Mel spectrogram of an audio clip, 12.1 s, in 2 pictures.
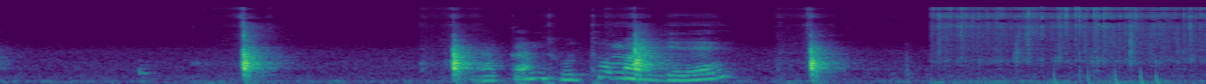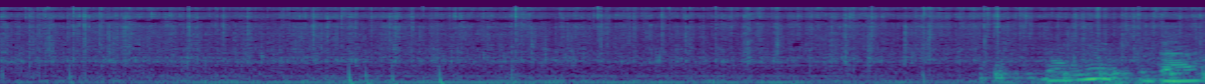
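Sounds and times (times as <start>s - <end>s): zucchini sizzling in a pan: 4.6s - 12.0s.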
